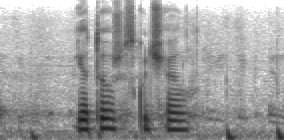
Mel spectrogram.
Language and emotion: Russian, sad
